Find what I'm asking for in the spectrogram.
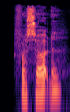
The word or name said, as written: forsoldet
